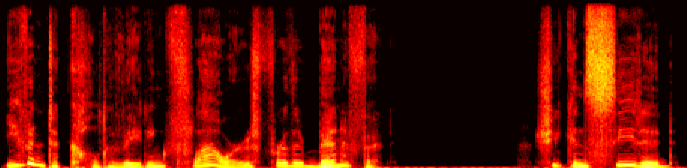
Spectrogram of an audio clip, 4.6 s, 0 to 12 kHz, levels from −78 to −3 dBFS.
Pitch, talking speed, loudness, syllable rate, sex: 180 Hz, 120 wpm, -21 LUFS, 5.0 syllables/s, male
